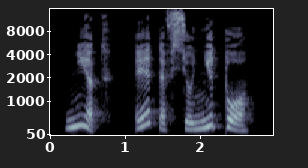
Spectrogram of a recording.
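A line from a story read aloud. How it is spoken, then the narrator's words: Stern. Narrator (Russian): строго произнесла фея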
